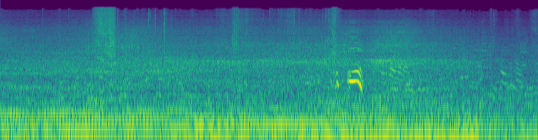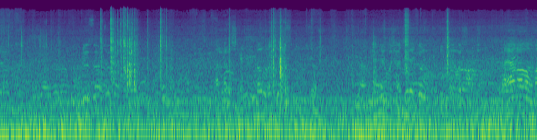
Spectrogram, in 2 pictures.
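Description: A vehicle engine idling close by, a steady low hum that fades out about seven seconds in. About five seconds in comes a short wavering cry of pain, the loudest sound, and a few sharp clicks follow later.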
